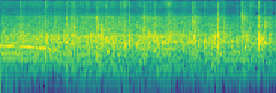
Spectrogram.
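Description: Warm applause from an audience at a motivational talk, a steady wash of many hands clapping close by, holding even throughout.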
